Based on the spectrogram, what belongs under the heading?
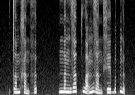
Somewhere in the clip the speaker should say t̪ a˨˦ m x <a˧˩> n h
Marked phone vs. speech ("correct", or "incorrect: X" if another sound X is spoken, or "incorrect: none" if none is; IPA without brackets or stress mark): correct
